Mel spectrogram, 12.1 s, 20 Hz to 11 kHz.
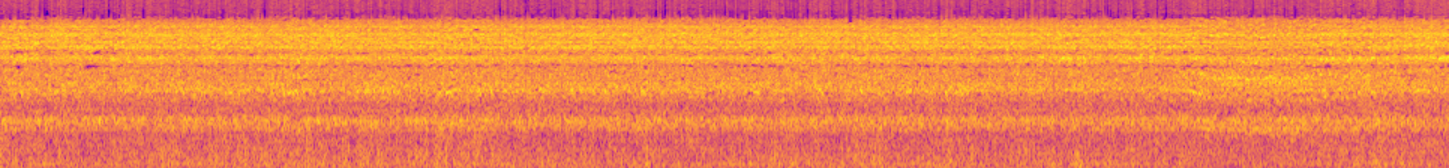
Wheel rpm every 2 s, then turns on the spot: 230, 230, 230, 230, 240, 220.
none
